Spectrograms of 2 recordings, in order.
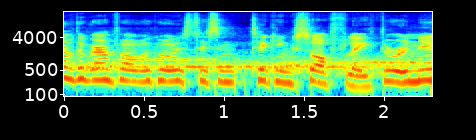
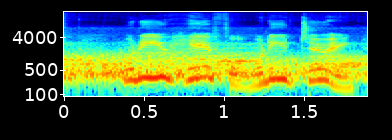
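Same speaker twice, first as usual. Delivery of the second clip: ordinary delivery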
